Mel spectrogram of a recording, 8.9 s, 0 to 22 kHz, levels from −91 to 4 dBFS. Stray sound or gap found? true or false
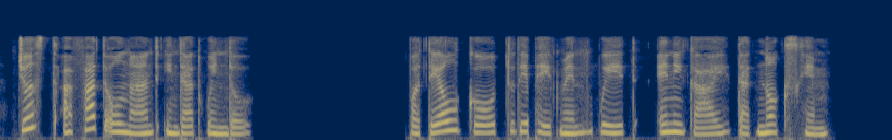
false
